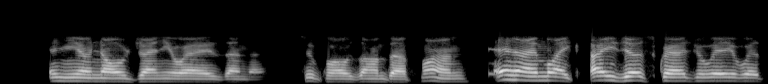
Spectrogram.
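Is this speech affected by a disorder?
Yes: cerebral palsy; affects speech and body coordination; pronounced speech impediment, imperfect voice with speech impediment quality.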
